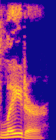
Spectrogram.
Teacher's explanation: in American English, the t often becomes that soft d sound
